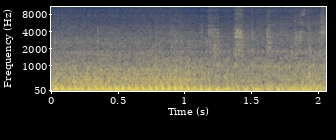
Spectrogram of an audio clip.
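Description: Small motorcycle (scooter) engine running steadily while riding at low speed, heard under a heavy low rumble of wind on the microphone.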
